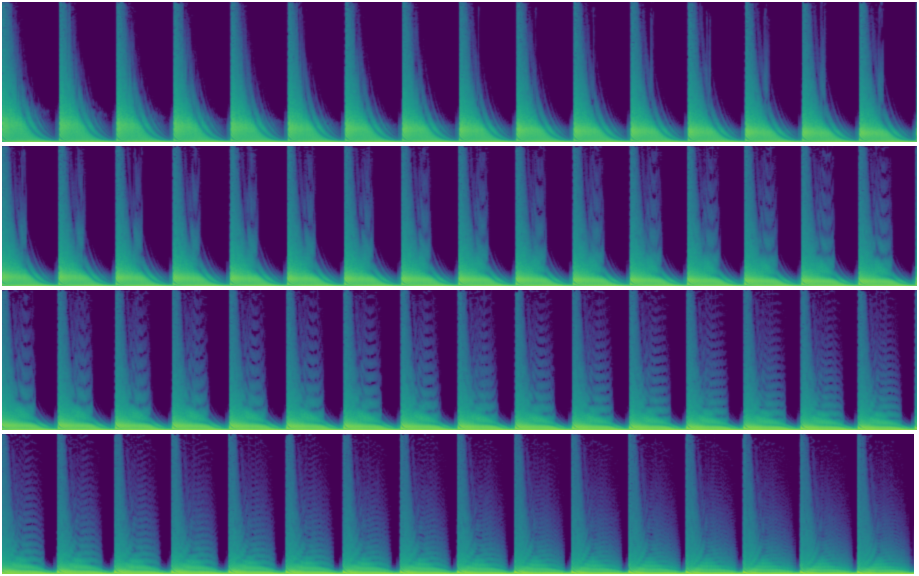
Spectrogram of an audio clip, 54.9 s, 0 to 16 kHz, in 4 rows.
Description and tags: A set of 64 distorted kicks with gradually lowered equalizer frequency. This set is more like oldskool hardcore from the later 90's. The kick is only generated with SonicCharge MicroTonic. Good for oldskool hardstyle, nustyle hardstyle, jumpstyle and hardcore.
hardstyle, nustyle, jumpstyle, eq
